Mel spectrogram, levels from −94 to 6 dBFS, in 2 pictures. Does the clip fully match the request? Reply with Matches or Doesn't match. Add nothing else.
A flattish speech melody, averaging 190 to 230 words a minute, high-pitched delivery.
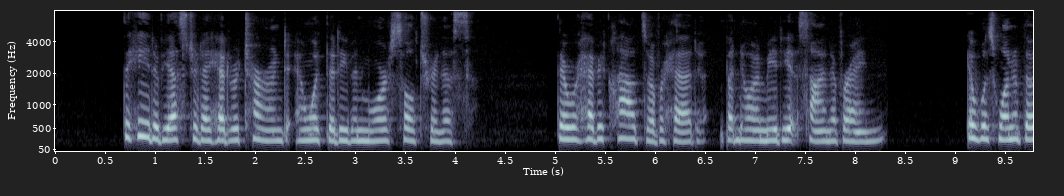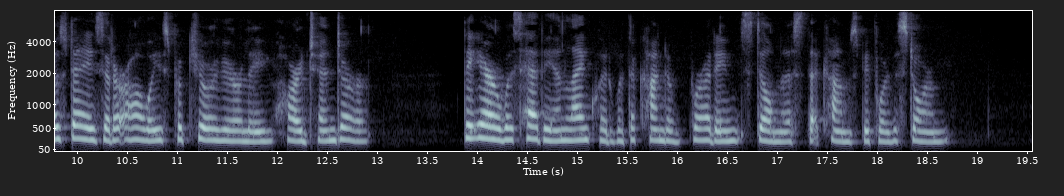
Doesn't match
